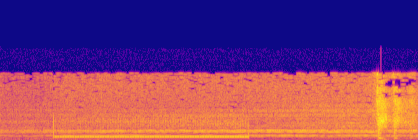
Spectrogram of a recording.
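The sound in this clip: A telephone ringback tone sounds while a call is being placed: one steady, mid-pitched tone holds for about two seconds. A quieter stretch of faint hiss follows, ending in a short burst of noise.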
